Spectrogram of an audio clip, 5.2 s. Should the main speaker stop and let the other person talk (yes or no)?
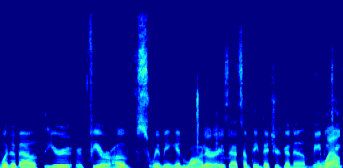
no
